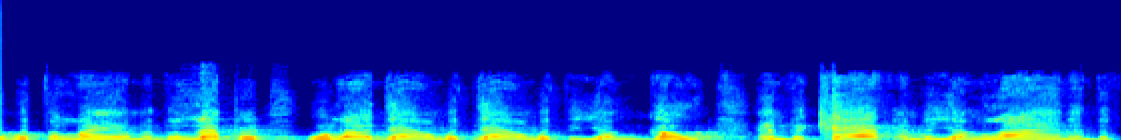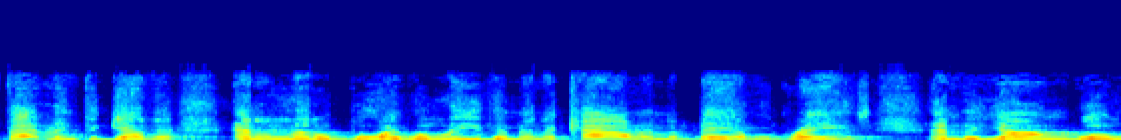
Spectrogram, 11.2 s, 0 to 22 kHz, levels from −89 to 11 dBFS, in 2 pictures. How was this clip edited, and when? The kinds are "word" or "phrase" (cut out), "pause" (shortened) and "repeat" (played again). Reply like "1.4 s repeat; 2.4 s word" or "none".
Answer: 2.4 s repeat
